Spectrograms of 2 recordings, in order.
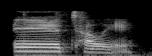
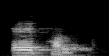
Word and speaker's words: Italy: Not E, but I. Italy. Italy. Italy.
